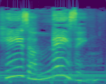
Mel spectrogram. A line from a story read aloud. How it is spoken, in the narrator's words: shouted Moose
